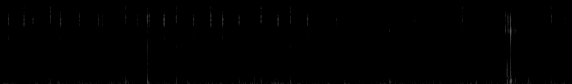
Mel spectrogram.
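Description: Long fingernails lightly tap a small, white, hollow plastic earphone inline remote held up in one hand. About 27 quiet, sharp, bright clicks with almost no ring come in a quick, steady patter at first, then space out, with one louder tap near the end.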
